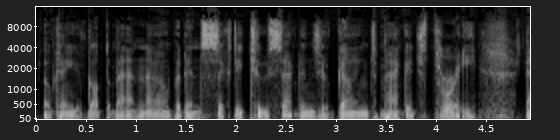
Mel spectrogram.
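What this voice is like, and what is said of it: Put-on English accent. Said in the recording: “Don't know why the producer had an English accent.”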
